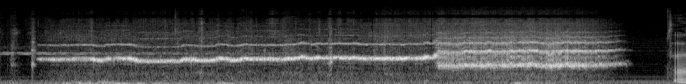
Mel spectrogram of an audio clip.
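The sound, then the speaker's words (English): A speeding vehicle's long, high tire screech holds a steady whining pitch for several seconds, then shifts to a harsher, lower squeal before cutting off abruptly. No one speaks. “speeding vehicle. So that's three.”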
